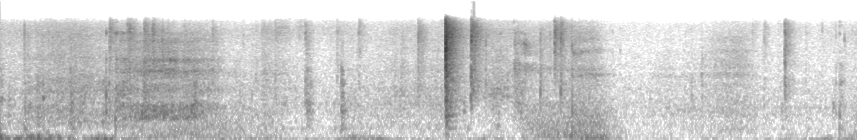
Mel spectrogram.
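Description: Rustling and handling noises as a power cable is plugged into a laptop, with one sharp click a little over three seconds in and a smaller one just after.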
